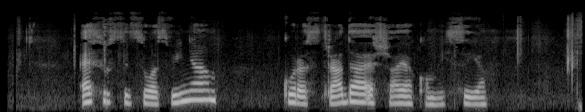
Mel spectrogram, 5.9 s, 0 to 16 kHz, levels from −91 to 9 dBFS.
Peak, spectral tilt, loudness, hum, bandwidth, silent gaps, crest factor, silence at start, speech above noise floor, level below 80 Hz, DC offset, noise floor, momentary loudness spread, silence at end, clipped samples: -10 dBFS; -5.5 dB/octave; -27 LUFS; none; 10.5 kHz; none; 18 dB; 0.8 s; 38 dB; -72 dBFS; under 0.1%; -64 dBFS; 10 LU; 0.05 s; under 0.1%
